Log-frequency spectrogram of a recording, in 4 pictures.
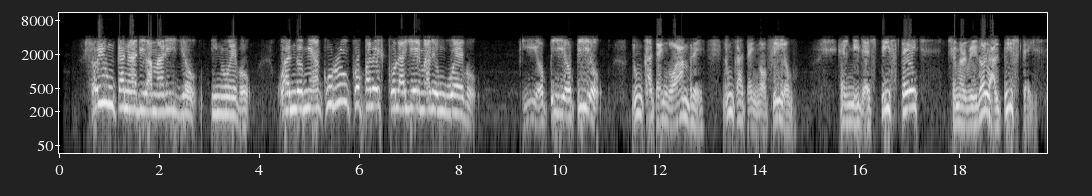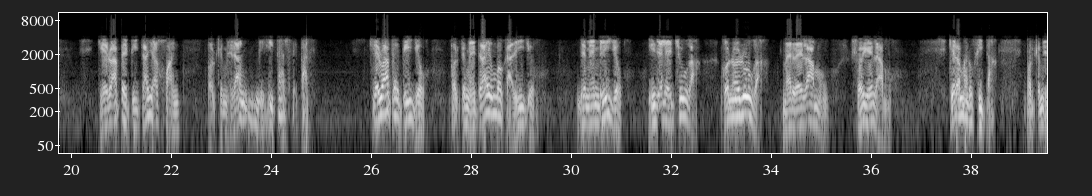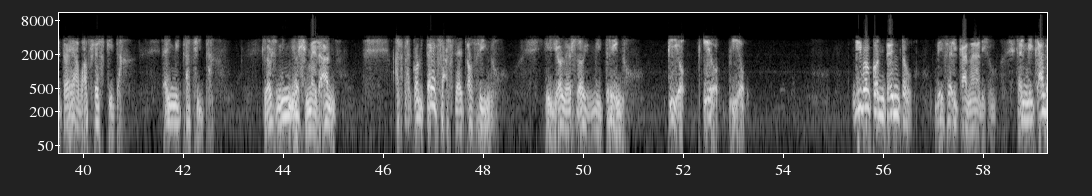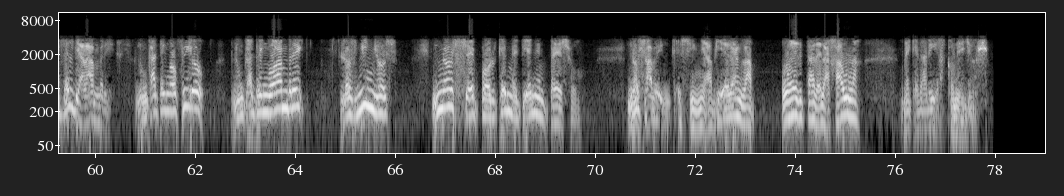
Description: RECITAR UN POEMA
